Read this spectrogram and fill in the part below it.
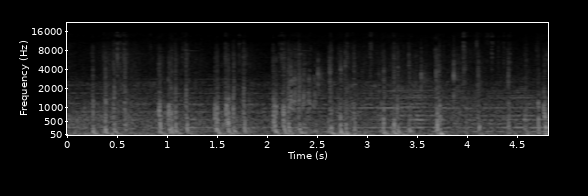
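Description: Horse hooves clip-clop at a steady, uneven trot in Assassin's Creed Valhalla, with repeated sharp hoof strikes close by and no talk over them.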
